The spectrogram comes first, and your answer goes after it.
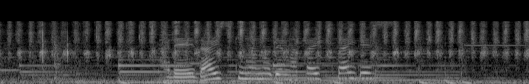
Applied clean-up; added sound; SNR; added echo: none; Domestic sounds, home sounds; 4 dB; none.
